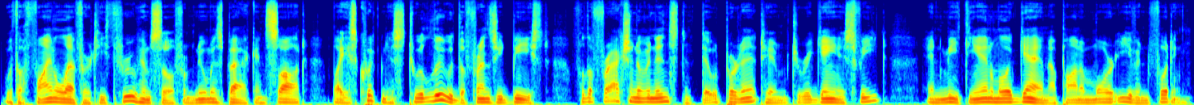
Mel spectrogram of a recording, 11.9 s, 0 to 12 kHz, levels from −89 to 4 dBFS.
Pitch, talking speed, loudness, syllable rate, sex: 100 Hz, 220 wpm, -19 LUFS, 5.6 syllables/s, male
